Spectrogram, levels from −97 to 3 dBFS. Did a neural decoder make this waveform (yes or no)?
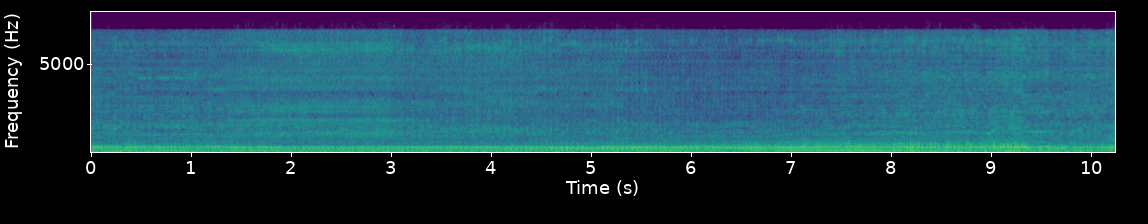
yes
